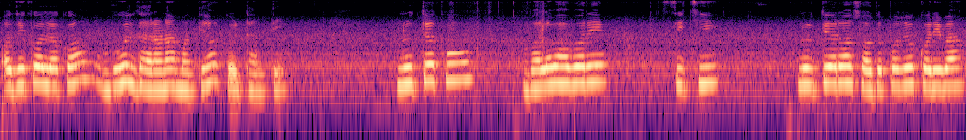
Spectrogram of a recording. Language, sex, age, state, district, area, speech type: Odia, female, 18-30, Odisha, Balangir, urban, spontaneous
